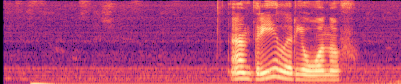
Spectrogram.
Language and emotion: Russian, neutral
